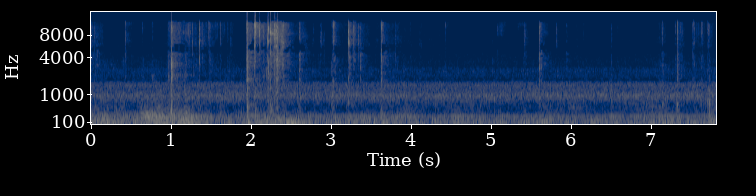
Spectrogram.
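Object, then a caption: Bar of soap. A craft knife blade scrapes and scores the surface of a solid white soap bar. The result is a series of dry, bright scratching ticks over a low, steady background noise. The loudest burst of rough scraping comes around the two-second mark.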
